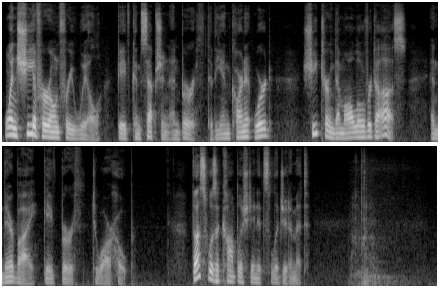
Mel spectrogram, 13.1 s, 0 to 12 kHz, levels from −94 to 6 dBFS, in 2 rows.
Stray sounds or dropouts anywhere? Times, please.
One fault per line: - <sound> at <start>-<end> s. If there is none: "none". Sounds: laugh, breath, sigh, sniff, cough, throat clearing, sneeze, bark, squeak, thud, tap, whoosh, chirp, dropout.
- thud at 11.7-12.8 s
